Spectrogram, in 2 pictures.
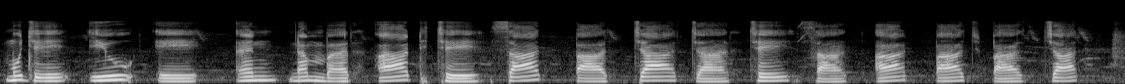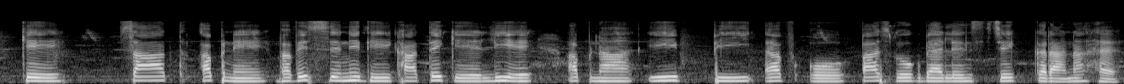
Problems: constant background noise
